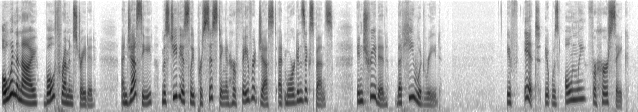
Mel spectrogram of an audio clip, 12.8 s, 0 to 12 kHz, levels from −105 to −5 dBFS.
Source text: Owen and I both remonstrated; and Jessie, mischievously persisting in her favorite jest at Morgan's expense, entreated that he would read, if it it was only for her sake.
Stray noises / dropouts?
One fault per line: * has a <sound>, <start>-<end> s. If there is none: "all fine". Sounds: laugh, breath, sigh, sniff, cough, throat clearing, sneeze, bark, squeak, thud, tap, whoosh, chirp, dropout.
all fine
